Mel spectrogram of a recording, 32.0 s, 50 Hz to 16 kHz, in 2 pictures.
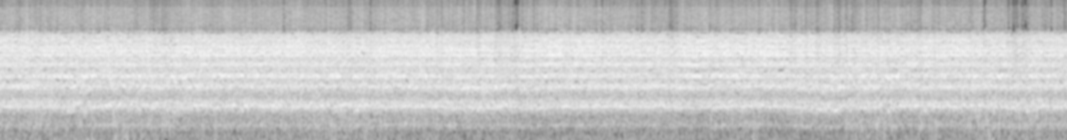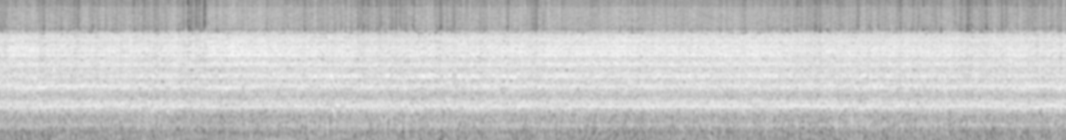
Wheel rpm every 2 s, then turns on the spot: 230, 230, 230, 220, 230, 230, 230, 230, 230, 230, 230, 230, 230, 230, 230, 230.
none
